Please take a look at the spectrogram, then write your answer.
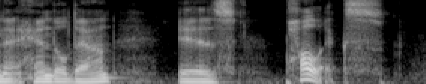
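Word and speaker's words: Pollux: handle down is is pollock which rhymes with bollocks and that's one of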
